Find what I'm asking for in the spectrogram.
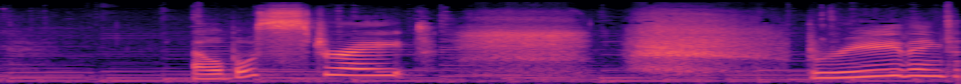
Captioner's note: inhales and exhales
